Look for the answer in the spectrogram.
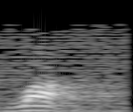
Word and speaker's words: waw: And if we look in the Hebrew word for this "and" is "waw." All right? "Waw." It's like W-A-W. There's different variations of spelling, but as far as pronunciation goes, "waw."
